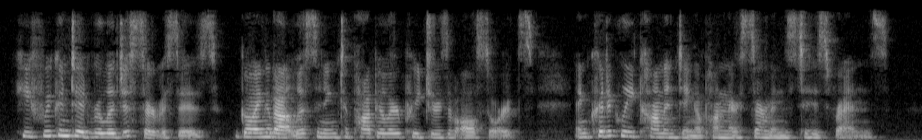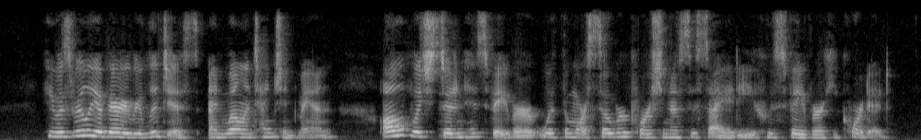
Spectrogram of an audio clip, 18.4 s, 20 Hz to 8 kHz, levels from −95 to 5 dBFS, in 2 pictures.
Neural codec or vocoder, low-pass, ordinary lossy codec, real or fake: none; 7.2 kHz; AAC, 48 kbps; real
